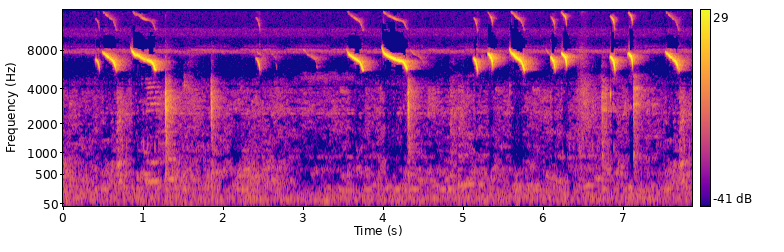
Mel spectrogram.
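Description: Pied triller: thin, very high notes that slur downward, given in quick clusters every second or so over a background of steady hiss and scattered clicks.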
